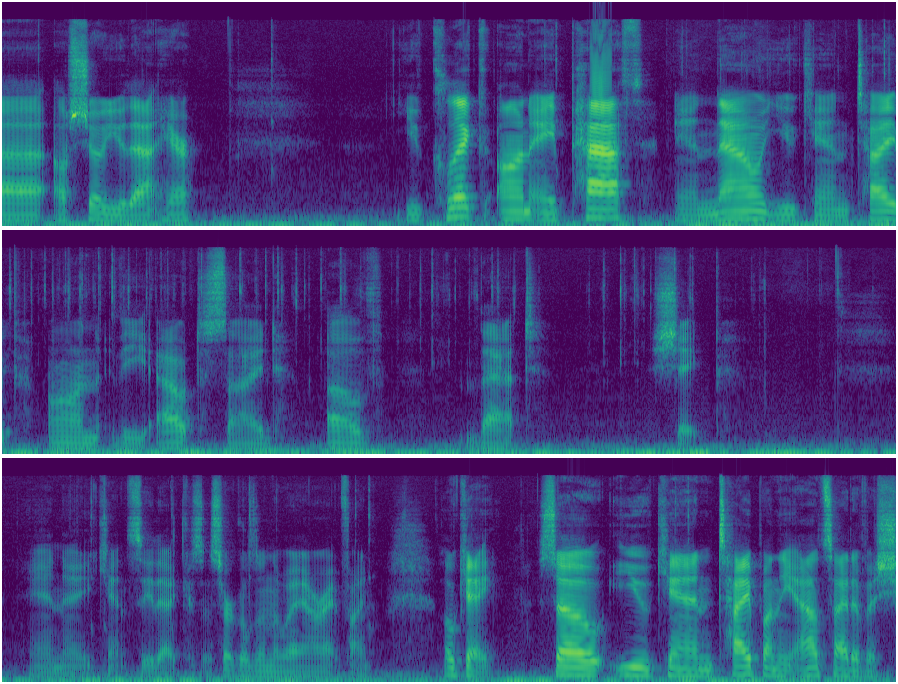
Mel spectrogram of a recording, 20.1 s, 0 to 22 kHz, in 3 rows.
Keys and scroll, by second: 5.9-12.3 typing.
